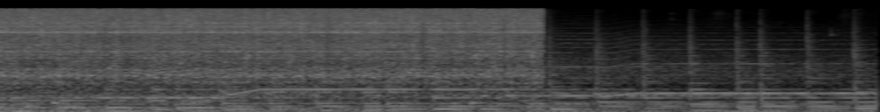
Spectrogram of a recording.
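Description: Shower running, a steady hiss of water spray that cuts off suddenly about two and a half seconds in, with background music underneath.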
